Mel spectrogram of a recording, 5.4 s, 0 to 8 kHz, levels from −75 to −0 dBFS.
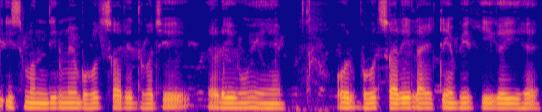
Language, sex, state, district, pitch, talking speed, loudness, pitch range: Hindi, male, Jharkhand, Deoghar, 125 Hz, 200 wpm, -18 LUFS, 110-130 Hz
